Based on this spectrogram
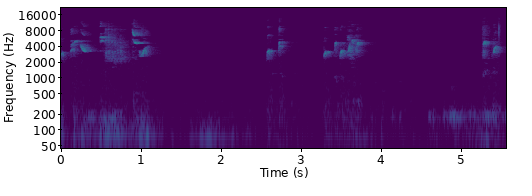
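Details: European goldfinch from Morocco delivering "babtaba" song: quick, tinkling chattered phrases in three clusters with silent gaps between them, over a faint low hum.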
